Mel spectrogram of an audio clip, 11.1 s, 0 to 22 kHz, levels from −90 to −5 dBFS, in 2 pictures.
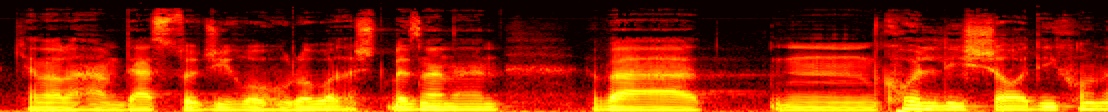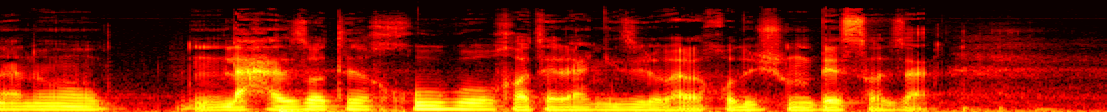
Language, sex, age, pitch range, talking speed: Persian, male, 20-39, 95-110 Hz, 125 wpm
